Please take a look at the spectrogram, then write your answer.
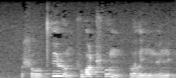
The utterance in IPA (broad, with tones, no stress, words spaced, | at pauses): ʂo˧˥ʊ̯ t̪ʰy˥ɻɤ̰˨˩ŋʈ͡ʂwɔ˥˧ ʈ͡ʂʰʊ˥˩ŋ | ɤ˥˧li˥˩ŋmy˥n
